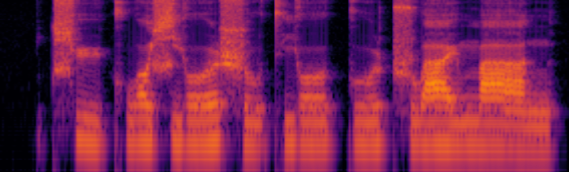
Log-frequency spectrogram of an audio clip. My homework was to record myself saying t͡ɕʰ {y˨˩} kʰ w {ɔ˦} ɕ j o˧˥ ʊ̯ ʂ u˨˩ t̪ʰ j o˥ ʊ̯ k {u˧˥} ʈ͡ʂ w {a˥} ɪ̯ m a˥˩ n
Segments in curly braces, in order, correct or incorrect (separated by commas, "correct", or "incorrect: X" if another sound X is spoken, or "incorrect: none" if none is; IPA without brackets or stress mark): correct, correct, correct, correct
